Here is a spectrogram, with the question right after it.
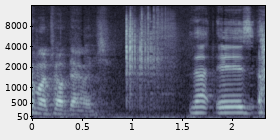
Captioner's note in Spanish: tirada de dados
